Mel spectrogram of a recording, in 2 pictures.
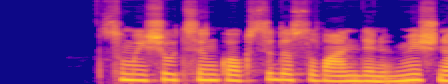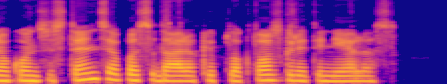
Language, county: Lithuanian, Vilnius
